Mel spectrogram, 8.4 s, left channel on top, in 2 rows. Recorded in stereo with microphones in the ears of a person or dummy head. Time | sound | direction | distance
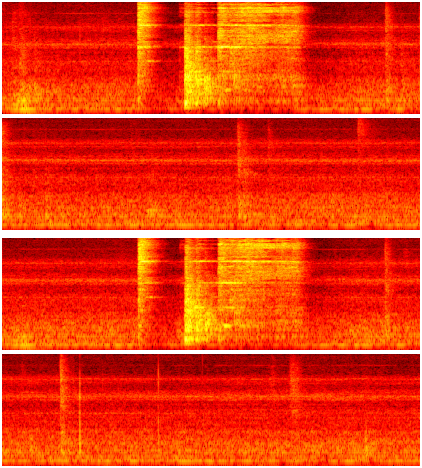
1.4 | a clunk | 35° left (ahead or behind) | 1.7 m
